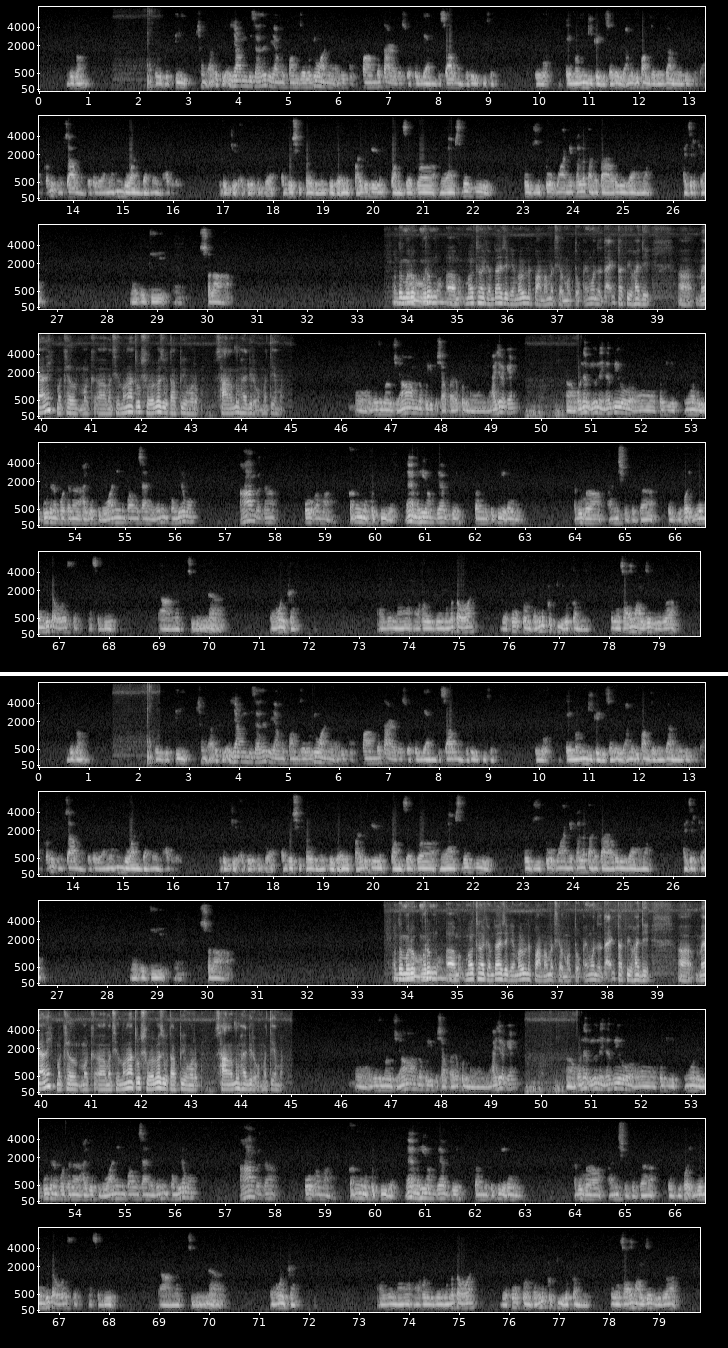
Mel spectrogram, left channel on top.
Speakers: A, on the left; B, on the right.
A: ꯑꯗꯨꯒꯕ
B: <unintelligible> <inaudible>
A: ꯑꯩꯈꯣꯏ ꯎꯇꯤ ꯁꯨꯡ ꯎꯇꯤ ꯌꯥꯝꯗꯤ ꯆꯥꯖꯗꯦ ꯌꯥꯝꯅ ꯄꯥꯝꯖꯕꯒꯤ ꯋꯥꯅꯦ ꯑꯗꯨꯕꯨ ꯄꯥꯝꯕ ꯇꯥꯔꯒꯗꯤ ꯑꯩ ꯌꯥꯗꯤ ꯆꯥꯕꯗꯁꯦ ꯑꯗꯨ ꯑꯩ ꯃꯃꯤꯡꯒꯤ ꯀꯩꯒꯤ ꯆꯗꯗ ꯌꯥꯝꯅꯗꯤ ꯄꯥꯝꯖꯕ ꯏꯟꯖꯥꯡꯅꯤ ꯑꯗꯨꯕꯨ ꯀꯟꯅ ꯆꯥꯕ ꯉꯝꯒꯗꯕ ꯌꯥꯝ ꯋꯥꯟꯗ <inaudible> ꯑꯗꯨꯒꯤ ꯑꯗꯨꯒꯨꯝꯕ ꯑꯗꯨ ꯁꯤ ꯐꯥꯎꯒꯤꯅꯤ ꯑꯗꯨꯗ ꯑꯩꯅ ꯈ꯭ꯋꯥꯏꯗꯒꯤ ꯑꯩꯅ ꯄꯥꯝꯖꯕ ꯔꯝꯁꯤꯗꯦꯕ <inaudible> ꯑꯩꯈꯣꯏꯒꯤ ꯇꯣꯞ ꯋꯥꯟꯒꯦ ꯈꯜꯂ ꯀꯥꯟꯗ ꯇꯥꯒꯗꯕ ꯏꯖꯥꯡ ꯑꯃ ꯍꯥꯏꯖꯔꯛꯀꯦ ꯃꯗꯨꯗꯤ ꯁꯂ ꯑꯩꯅ
B: ꯑꯗꯣ ꯃꯔꯨꯞ
A: ꯌꯥꯝꯅ
B: ꯃꯔꯨꯞ
A: ꯄꯥꯝꯖꯔꯤ
B: ꯃꯔꯨꯞ ꯊꯅ ꯀꯔꯤꯝꯇ ꯍꯥꯏꯖꯒꯦ ꯃꯔꯨꯞꯅ ꯄꯥꯝꯕ ꯃꯊꯦꯜ ꯑꯃꯛꯇ ꯑꯩꯉꯣꯟꯗ ꯗꯥꯏꯔꯦꯛ ꯇꯥꯛꯄꯤꯌꯨ ꯍꯥꯏꯗꯤ ꯃ ꯌꯥꯅꯤ ꯃꯈꯦꯜ ꯃꯊꯦꯜ ꯃꯉꯥ ꯇꯔꯨꯛ ꯁꯨꯔꯒꯁꯨ ꯇꯥꯛ ꯄꯤꯌꯨ ꯃꯔꯨꯞ ꯁꯥꯡꯅ ꯑꯗꯨꯝ ꯍꯥꯏꯕꯤꯔꯛꯑꯣ ꯃꯇꯦꯛ ꯑꯃ
A: ꯑꯣ ꯑꯗꯨꯗꯤ ꯃꯔꯨꯁꯤꯦ ꯑ ꯑ ꯑꯩꯈꯣꯏꯒꯤ ꯄꯩꯁꯥ ꯄꯥꯏꯔꯛꯄꯈꯣꯏꯒꯤ ꯃꯅꯦ ꯍꯥꯏꯖꯔꯛꯀꯦ
B: <unintelligible> <inaudible>
A: ꯍꯣꯠꯅꯕꯤꯌꯨ ꯅꯩꯅꯕꯤꯌꯨ ꯑꯩꯈꯣꯏꯒꯤ ꯃꯤꯉꯣꯟꯗꯒꯤ ꯄꯨꯗꯅ ꯈꯣꯠꯇꯅ ꯍꯥꯏꯗꯣꯛꯈꯤꯕ ꯋꯥꯅꯤ ꯅꯨꯄꯥ ꯃꯆꯥꯅꯤ ꯊꯣꯡꯕꯤꯔꯃꯣ ꯑꯍꯥꯟꯕꯗ ꯑꯣꯛ ꯑꯃ ꯀꯪꯅ ꯐꯨꯠꯄꯤꯔꯦ ꯑꯦ ꯃꯍ ꯍꯗ ꯌꯥꯗꯤꯦꯅ ꯄꯤꯗꯅꯦ ꯑꯗꯨꯒ ꯑꯅꯤꯁꯨꯕꯗ ꯑꯩꯈꯣꯏꯒꯤ ꯍꯣꯏ ꯌꯦꯡꯅꯤꯡꯒꯤ ꯇꯧꯔꯁꯦ ꯃꯁꯤꯗꯤ ꯀꯥꯅ ꯆꯤꯅ ꯍꯣꯡꯣꯏꯁꯦ ꯑꯗꯨꯅ ꯑꯩꯈꯣꯏ ꯌꯦꯡꯒꯨꯝꯕ ꯇꯧꯔꯏ ꯑꯗꯣ ꯀꯣꯛꯇꯅ ꯐꯖꯅ ꯐꯠꯄꯤꯕ ꯀꯪꯉꯤ ꯑꯗꯣ ꯉꯁꯥꯏ ꯑꯩꯅ ꯍꯧꯖꯈꯤꯕꯗ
